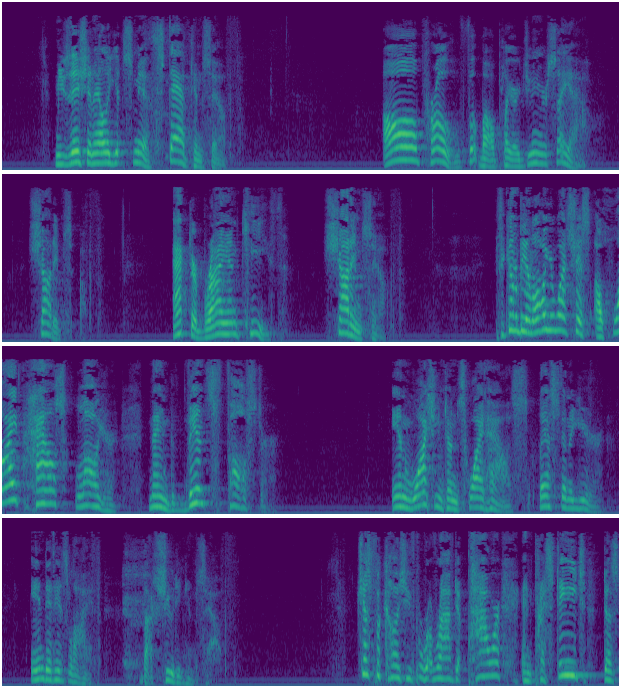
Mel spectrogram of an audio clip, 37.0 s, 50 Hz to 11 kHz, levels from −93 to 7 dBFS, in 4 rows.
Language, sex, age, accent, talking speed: English, male, 60-79, American, 90 wpm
